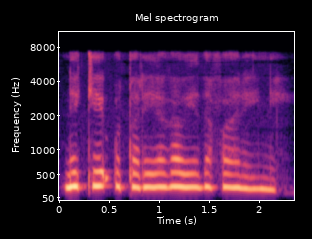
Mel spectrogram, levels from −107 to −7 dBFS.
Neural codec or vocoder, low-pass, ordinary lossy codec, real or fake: none; 7.2 kHz; none; real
